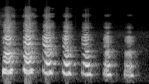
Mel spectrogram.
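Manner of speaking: spiteful giggle; mocking laugh. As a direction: laugh at her. Stepsister mocks Cinderella.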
